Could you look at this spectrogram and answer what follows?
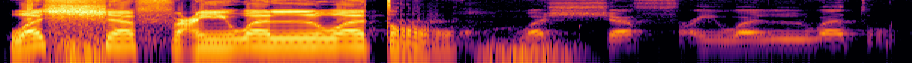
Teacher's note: Huruf ta juga diperhatikan ya, ada hamsnya, meskipun mungkin tidak terlalu jelas ya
